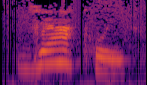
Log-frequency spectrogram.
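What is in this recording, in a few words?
"thanks", Belarusian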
